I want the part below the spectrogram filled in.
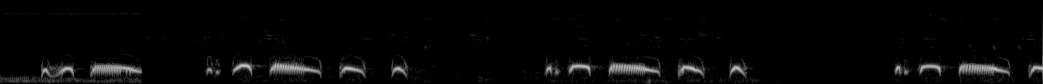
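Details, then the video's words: Spotted dove in sấm chuông (bell-thunder) style, played to stimulate males, females and wild birds; three phrases of mellow arched coos, each with one long drawn-out falling note, separated by pauses. "Tiếng chim cu gáy sấm chuông cực chất cực hay kích trống kích mái kích bổi"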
